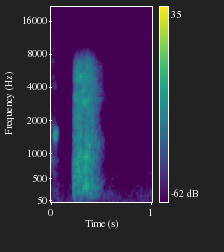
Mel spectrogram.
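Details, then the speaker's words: A person imitates a dog's reverse sneeze, described as an inward sneeze, an inhale and then a burst: a faint catch, then one short, harsh, snorting burst of air lasting about a third of a second. "um eric can you make the reverse sneeze sound that dogs make from brook darkly the dogs do that yes i don't know what that sounded this is correct is it a what is it's like an inward sneeze yeah it's sort of it's sort of like an inhale and then like a"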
